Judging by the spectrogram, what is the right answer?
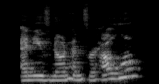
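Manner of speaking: hushed, soft voice. Voicing a character who looks over at Nock and asks: hushed tone. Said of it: "in a hushed tone".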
